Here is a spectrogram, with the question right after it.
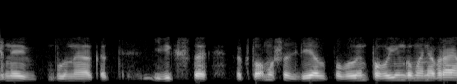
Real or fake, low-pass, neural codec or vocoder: real; 3.6 kHz; none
